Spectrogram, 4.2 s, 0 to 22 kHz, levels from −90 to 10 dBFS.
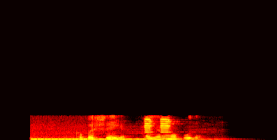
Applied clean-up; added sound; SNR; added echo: classical method WPE with log-MMSE.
